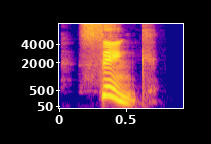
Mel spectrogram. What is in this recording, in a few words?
"sink", English; 3000 words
